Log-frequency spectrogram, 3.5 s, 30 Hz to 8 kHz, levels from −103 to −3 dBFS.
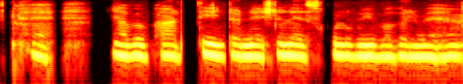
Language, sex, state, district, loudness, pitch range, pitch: Hindi, female, Bihar, Muzaffarpur, -20 LUFS, 195-210 Hz, 200 Hz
